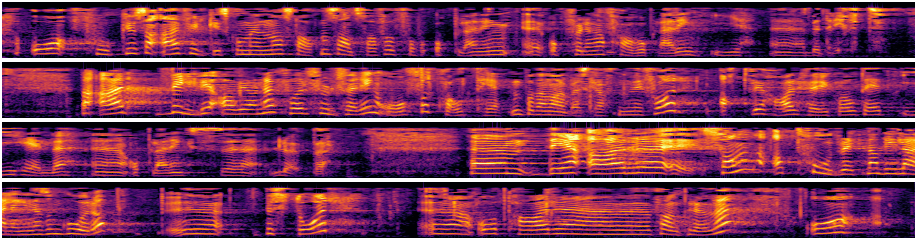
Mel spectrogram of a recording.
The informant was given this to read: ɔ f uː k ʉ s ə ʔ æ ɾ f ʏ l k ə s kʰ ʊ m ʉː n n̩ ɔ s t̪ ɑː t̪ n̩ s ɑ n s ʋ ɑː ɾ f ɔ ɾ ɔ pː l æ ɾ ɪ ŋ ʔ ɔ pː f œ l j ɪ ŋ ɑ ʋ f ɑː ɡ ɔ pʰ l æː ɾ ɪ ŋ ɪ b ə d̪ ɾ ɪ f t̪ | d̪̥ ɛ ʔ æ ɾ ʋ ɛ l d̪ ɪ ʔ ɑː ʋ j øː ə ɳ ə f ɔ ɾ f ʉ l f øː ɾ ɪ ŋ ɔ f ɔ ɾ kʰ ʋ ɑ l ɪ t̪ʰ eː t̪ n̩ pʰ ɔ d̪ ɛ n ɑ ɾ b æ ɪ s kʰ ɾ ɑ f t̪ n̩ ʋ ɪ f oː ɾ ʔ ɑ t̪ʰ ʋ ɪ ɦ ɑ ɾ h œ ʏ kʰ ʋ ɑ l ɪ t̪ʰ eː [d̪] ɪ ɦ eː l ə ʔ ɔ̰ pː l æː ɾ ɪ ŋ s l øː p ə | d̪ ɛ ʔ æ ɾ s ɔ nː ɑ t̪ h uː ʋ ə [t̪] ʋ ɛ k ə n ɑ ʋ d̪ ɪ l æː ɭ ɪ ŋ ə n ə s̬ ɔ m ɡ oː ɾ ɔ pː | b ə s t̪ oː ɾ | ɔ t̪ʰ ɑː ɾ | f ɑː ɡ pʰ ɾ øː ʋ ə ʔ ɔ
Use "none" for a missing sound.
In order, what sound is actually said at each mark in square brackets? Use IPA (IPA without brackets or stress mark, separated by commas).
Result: t̪, d̪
